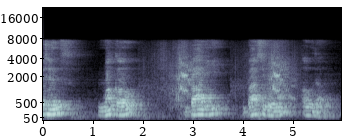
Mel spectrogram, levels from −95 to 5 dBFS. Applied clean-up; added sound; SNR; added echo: none; Zipper (clothing); 9 dB; reverberation time 0.9 s.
